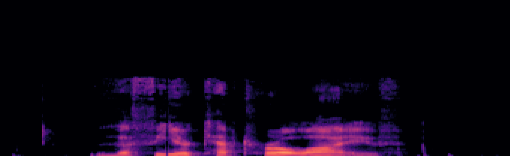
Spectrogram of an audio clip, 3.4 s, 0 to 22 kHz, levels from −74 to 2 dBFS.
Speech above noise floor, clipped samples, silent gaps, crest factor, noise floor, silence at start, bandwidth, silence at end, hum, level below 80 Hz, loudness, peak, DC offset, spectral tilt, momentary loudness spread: 42 dB; under 0.1%; none; 20 dB; -68 dBFS; 0.65 s; 11.5 kHz; 0.8 s; none; -62 dBFS; -25 LUFS; -8 dBFS; under 0.1%; -5.5 dB/octave; 16 LU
